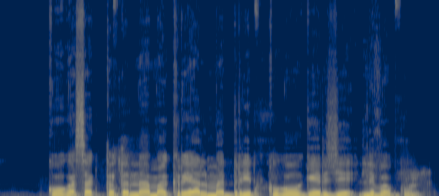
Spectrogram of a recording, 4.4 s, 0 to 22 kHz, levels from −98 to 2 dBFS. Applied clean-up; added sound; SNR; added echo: neural mask model Resemble Enhance denoiser.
